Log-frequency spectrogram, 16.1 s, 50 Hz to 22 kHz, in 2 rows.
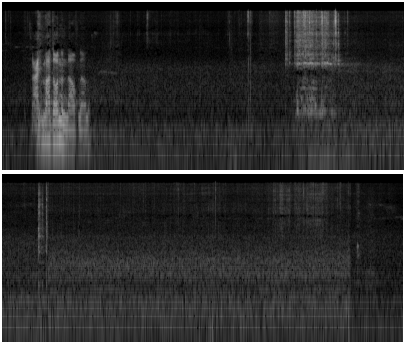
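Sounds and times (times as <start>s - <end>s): metal cup clinking and rattling: 5.7s - 6.9s.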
